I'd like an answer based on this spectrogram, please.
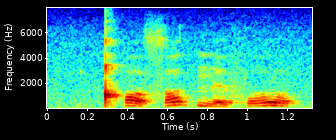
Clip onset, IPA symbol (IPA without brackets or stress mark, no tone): ǃʰ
